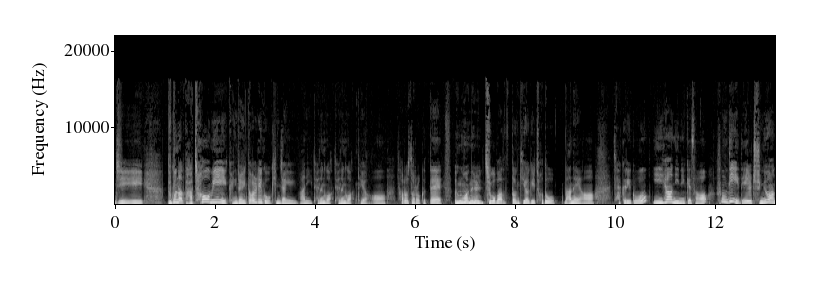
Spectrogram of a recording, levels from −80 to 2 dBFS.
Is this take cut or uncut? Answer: cut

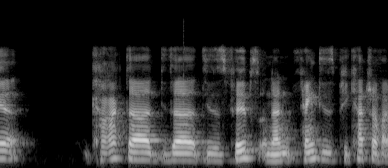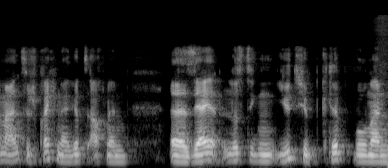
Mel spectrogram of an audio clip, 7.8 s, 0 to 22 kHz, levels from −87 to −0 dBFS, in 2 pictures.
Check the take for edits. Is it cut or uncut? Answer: uncut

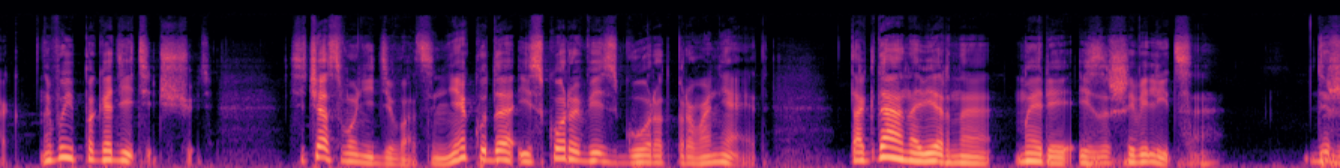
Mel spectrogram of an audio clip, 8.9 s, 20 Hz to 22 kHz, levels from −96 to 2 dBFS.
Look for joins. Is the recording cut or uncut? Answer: uncut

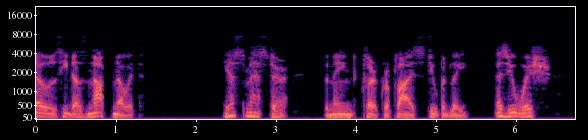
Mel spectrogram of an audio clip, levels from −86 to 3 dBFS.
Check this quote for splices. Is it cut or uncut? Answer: uncut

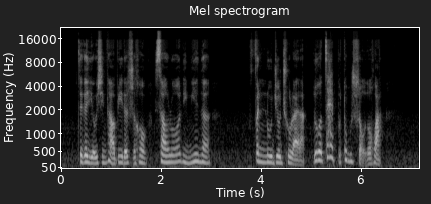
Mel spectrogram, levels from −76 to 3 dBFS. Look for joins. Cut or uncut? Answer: cut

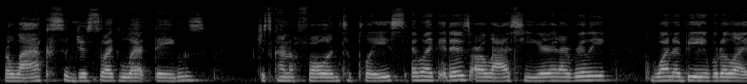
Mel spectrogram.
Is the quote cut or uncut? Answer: uncut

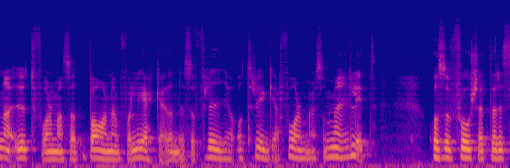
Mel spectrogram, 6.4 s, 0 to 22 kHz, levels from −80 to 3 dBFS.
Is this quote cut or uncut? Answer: uncut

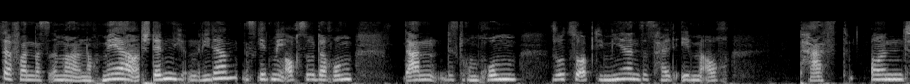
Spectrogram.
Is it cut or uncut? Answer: cut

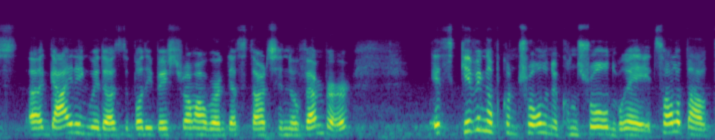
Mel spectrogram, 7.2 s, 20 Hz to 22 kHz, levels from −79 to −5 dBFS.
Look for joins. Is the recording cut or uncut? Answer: uncut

